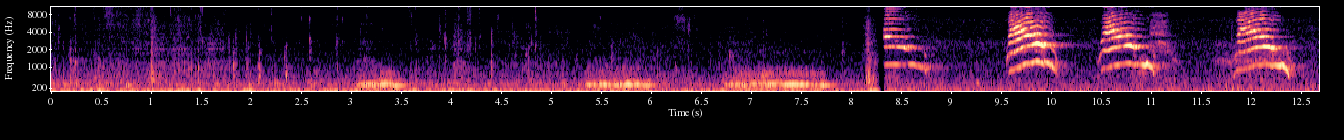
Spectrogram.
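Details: One of three kittens sheltering indoors on a rainy day: faint drawn-out cries over a low hum, then four sharp, high, arched meows about a second apart, each rising and falling quickly.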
